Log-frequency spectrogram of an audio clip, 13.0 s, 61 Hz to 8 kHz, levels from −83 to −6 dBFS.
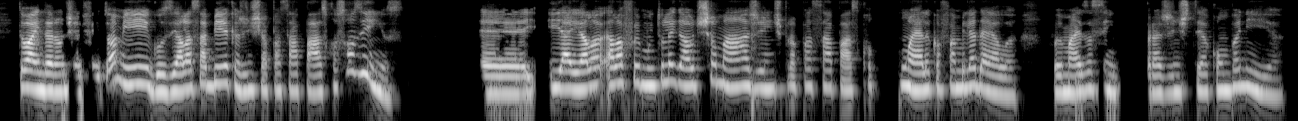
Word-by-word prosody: então, 240 - +1
ainda 215 -3 +8
não 200 0 +2
tinha 205 -2 -2
feito 185 -1 -10
amigos, 265 -9 +2
e - - +1
ela 205 +2 +5
sabia 270 +4 +1
que 255 - -4
a - - +1
gente 215 +1 0
ia - - -4
passar 210 0 -5
a - - -4
páscoa 200 +3 -2
sozinhos. 405 - -2 0.8
Eh, 185 0 +2 0.2
e 235 0 0
aí 225 -1 +5
ela 240 +5 +4
ela 275 +2 +4
foi 285 0 -6
muito 260 +1 +1
legal 275 -4 0
de 255 - -4
chamar 255 -5 +2
a - - +2
gente 225 -1 -3
pra - - -8
passar 245 0 -7
a - - -5
páscoa 105 - -6 0.2
com 260 -2 +1
ela 210 -1 +4
e - - -8
com - - -6
a - - -9
família 235 +3 -1
dela, 190 -7 -2 0.4
foi 195 +1 -1
mais, 195 +1 +2
assim, 215 -2 -4 0.3
pra 190 0 -3
gente 195 +2 -3
ter 205 - -5
a 200 - -4
companhia. 210 -5 -2
220 Hz, 220 wpm, -23 LUFS, 200-250 Hz, 0.8 s, ainda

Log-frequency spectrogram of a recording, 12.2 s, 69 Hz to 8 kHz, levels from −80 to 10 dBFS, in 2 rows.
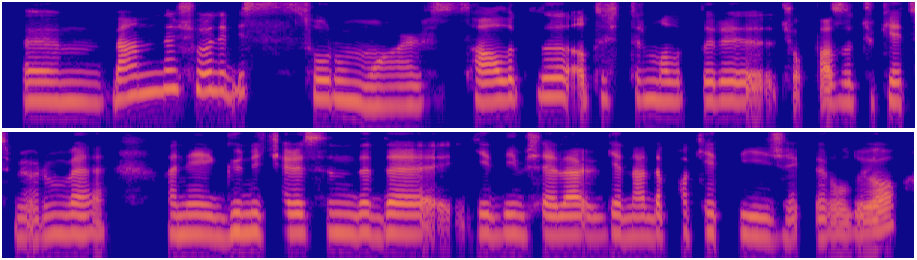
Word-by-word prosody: Imm, 195 -1 -1
bende 265 +7 +3
şöyle 280 -3 +1
bir 270 - +1 0.3
sorun 210 -4 0
var; 170 +1 -4
sağlıklı 215 +4 +2
atıştırmalıkları 200 -1 -2
çok - - -7
fazla 190 0 +3
tüketmiyorum 180 -3 -3
ve, 175 +1 +1 0.4
hani, 175 -2 0
gün 185 +3 0
içerisinde 185 -1 +1
de 180 -1 +4 0.2
yediğim 180 -1 -3
şeyler 170 0 +4
genelde 165 0 -1
paketli 180 0 -7
yiyecekler 155 -1 -3
oluyor. 90 +3 +1
185 Hz, 110 wpm, -26 LUFS, 170-200 Hz, 0.4 s, de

